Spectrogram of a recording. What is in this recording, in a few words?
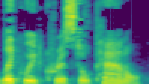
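"liquid crystal panel", English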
